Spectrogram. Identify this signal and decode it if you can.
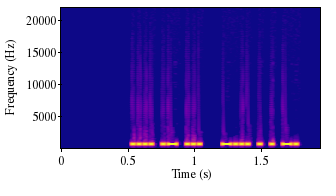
Morse code, heard as a keyed tone, about 48 wpm, 700 Hz. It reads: HAS BEEN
